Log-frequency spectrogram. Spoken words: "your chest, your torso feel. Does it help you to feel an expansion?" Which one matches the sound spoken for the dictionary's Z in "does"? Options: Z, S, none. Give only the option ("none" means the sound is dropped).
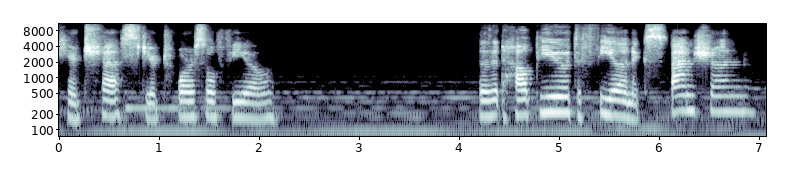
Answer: Z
